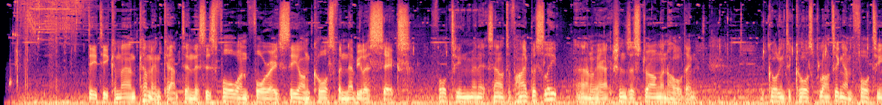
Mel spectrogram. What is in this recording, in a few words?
mid atlantic voice computer game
